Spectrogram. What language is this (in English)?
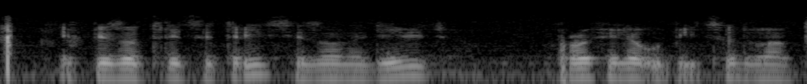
Russian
